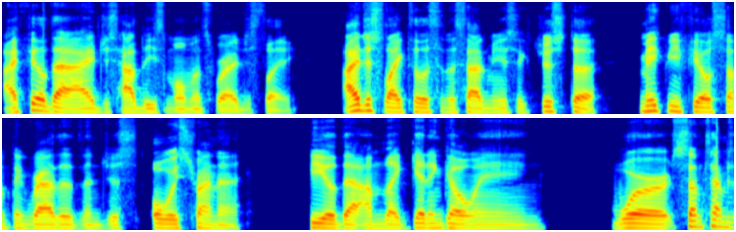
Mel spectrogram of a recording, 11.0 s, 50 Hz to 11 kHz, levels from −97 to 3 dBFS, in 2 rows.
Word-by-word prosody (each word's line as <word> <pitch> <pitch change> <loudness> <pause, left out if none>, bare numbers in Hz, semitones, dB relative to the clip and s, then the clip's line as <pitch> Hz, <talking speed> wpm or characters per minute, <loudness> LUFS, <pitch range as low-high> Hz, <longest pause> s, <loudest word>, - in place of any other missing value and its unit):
I 115 +2 +1
feel 165 +3 +3
that 135 -5 +5
I 115 - +2
just 120 +2 -13
have 115 -3 0
these 115 -1 -7
moments 105 -1 -8
where 105 - -2
I 100 - -2
just, 100 0 -18
like - - -7 0.3
I 165 - +8
just 165 -4 -1
like 125 -2 +2
to 130 - -1
listen 125 0 -3
to 120 - -7
sad 120 -1 0
music 115 0 -11
just 140 -1 -4
to - - +2 0.3
make 155 +1 +2
me 150 -2 -1
feel 135 -2 +2
something 125 -1 -7
rather 115 -1 +2
than 110 0 -11
just 110 +1 -12
always 125 -1 +1
tryna 110 -5 -4 0.5
feel 135 -3 +4
that 115 -1 +2
I'm, 120 +1 -4
like, 115 -3 -2
getting 130 0 0
going, 115 -2 -3 0.5
where 125 -2 +5
sometimes 165 -2 0
120 Hz, 215 wpm, -23 LUFS, 115-135 Hz, 0.5 s, I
